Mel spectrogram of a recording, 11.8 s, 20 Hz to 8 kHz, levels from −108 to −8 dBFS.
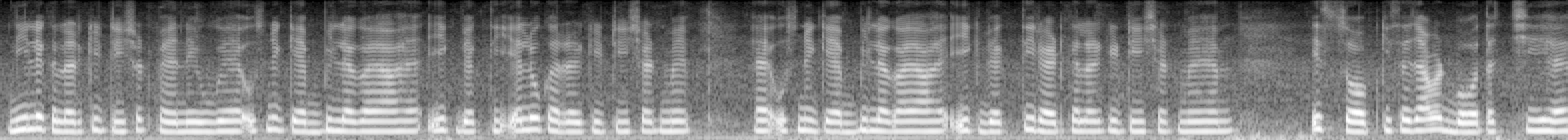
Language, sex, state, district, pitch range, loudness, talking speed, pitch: Hindi, female, Bihar, Madhepura, 210-230 Hz, -16 LUFS, 205 wpm, 215 Hz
